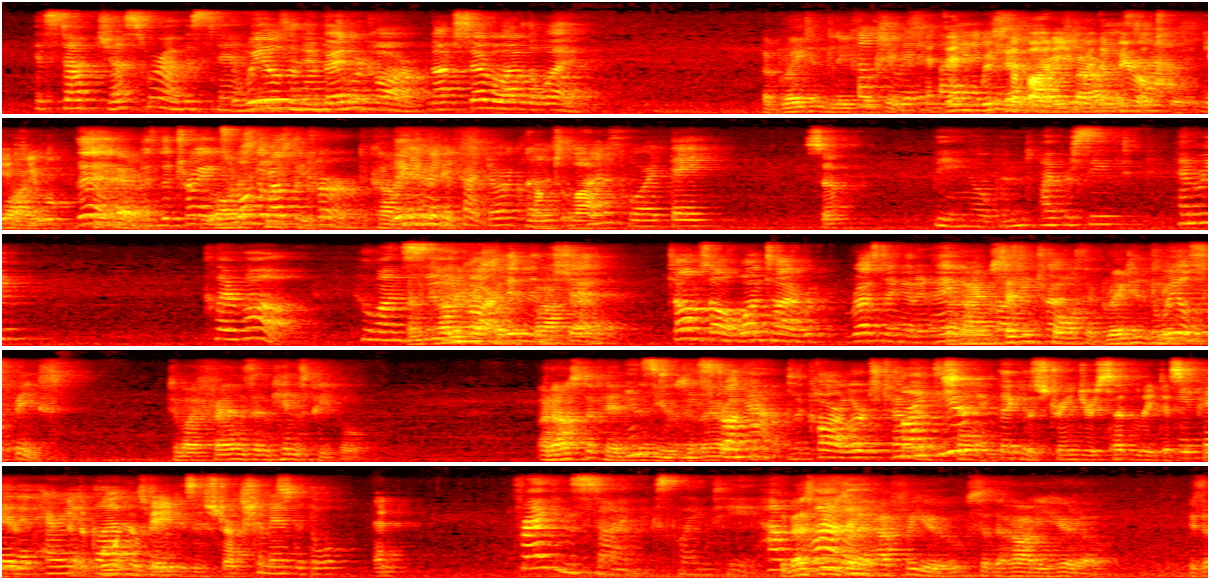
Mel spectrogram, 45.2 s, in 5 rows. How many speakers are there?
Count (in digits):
5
